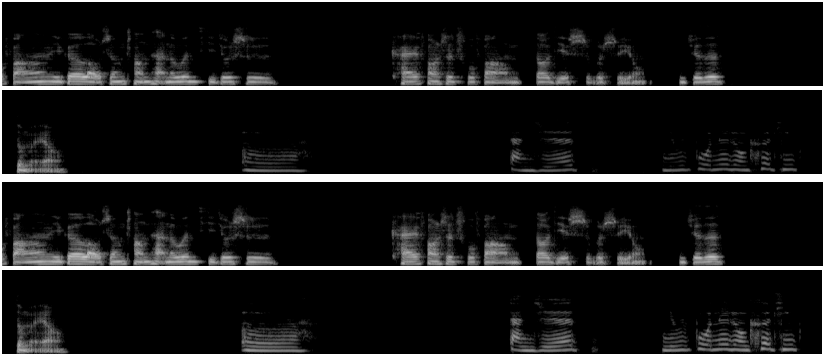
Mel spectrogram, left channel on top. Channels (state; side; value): normal; both; correlation 0.67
